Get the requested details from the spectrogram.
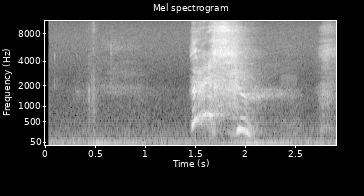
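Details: Person sneezing in winter after clearing snow from the sidewalk: a short intake of breath, then a single loud, explosive sneeze with a voiced 'choo' ending.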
